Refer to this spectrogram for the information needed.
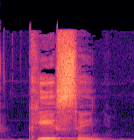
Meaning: oxygen (chemical element)
- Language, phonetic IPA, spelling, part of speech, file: Ukrainian, [ˈkɪsenʲ], кисень, noun, Uk-кисень.ogg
